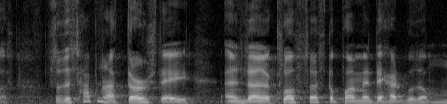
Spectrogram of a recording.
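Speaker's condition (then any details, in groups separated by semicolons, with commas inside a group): Friedreich's ataxia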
